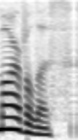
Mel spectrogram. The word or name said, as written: marvellous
